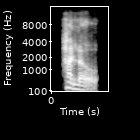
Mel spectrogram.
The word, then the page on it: hullo: Indian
